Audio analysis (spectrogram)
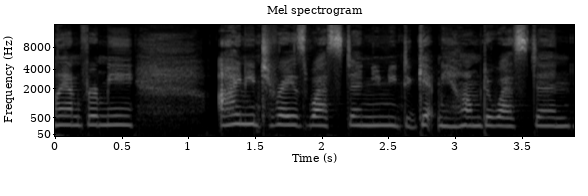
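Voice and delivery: put-on screaming. Retelling a moment of screaming to god, re-enacting the scream. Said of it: "I'm screaming to God".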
